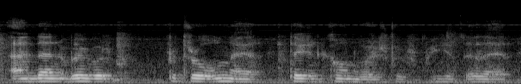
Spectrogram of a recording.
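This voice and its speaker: A man's medium-pitched monotone in a strong North East Scottish accent, fairly slow, with noticeable background noise and audible room echo. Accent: strong North East Scots dialect (Doric). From North East Scotland, Gourdon fishing village. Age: 90s. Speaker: war veteran, retired fishing skipper. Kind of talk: oral history interview. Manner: halting, hesitant.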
